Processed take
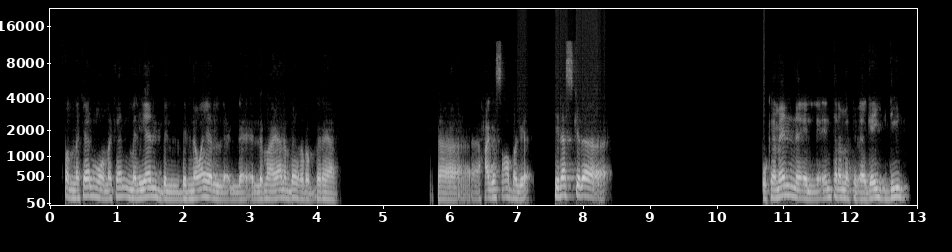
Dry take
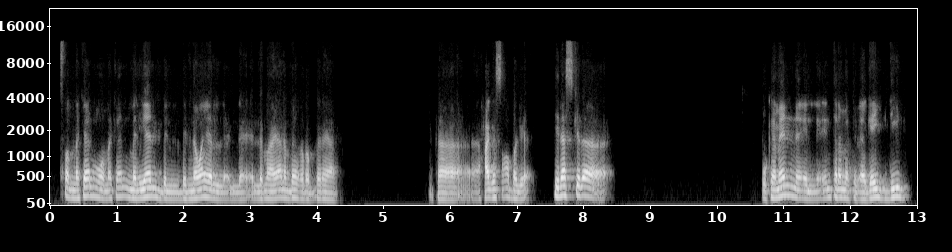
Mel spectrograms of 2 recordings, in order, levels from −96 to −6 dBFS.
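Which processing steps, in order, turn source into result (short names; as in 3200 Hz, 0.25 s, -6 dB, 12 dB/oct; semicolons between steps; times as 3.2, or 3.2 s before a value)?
7.01–10.73 block floating point 7-bit; limiter -12.5 dBFS, peak gain reduction 9 dB; comb 2.5 ms, depth 31%; gate -37 dBFS, range -43 dB; gain -8.5 dB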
